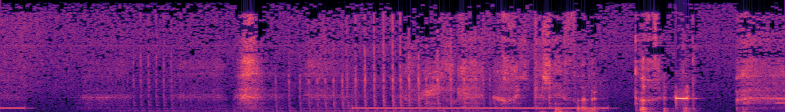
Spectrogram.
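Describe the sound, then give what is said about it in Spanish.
A mobile phone dials a number in a series of short keypad beeps and a long sustained tone, with tense breathing and gasps between the presses. “Corta la llamada al no recibir contestación y marca otro número. Se lo lleva al oído mientras la madera continúa crujiendo.”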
